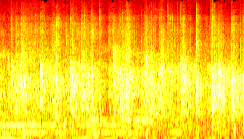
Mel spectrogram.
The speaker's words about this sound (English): If you believe that, clap your hands to Jesus this morning.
